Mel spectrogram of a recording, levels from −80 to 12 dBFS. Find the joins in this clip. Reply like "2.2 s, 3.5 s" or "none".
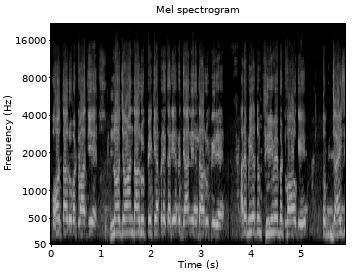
none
